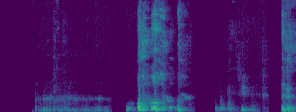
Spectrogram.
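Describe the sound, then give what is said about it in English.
A loud cough bursts out mid-clip after some low murmuring, followed by quieter rough throat noises and a brief sharp burst at the end. “Always got a cough once.”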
